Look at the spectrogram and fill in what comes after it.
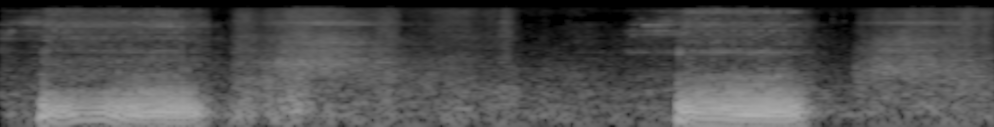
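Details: French Bulldog snoring while napping on its owner on a Saturday afternoon: two loud rasping, buzzy snores about three seconds apart, each lasting under a second, with softer breathing between them.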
